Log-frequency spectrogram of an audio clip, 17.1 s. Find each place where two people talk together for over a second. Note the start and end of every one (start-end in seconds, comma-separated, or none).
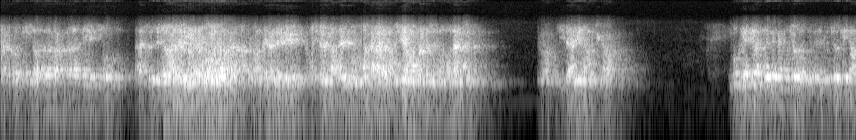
3.3-5.0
